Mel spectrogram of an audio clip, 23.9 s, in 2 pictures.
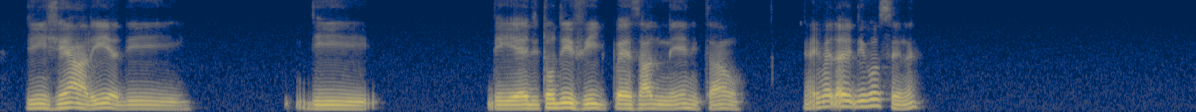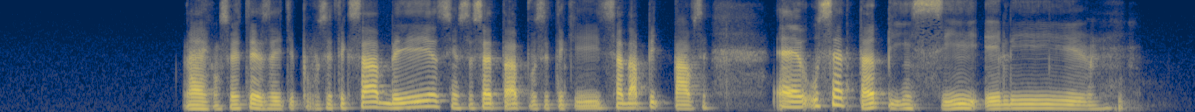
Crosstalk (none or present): none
